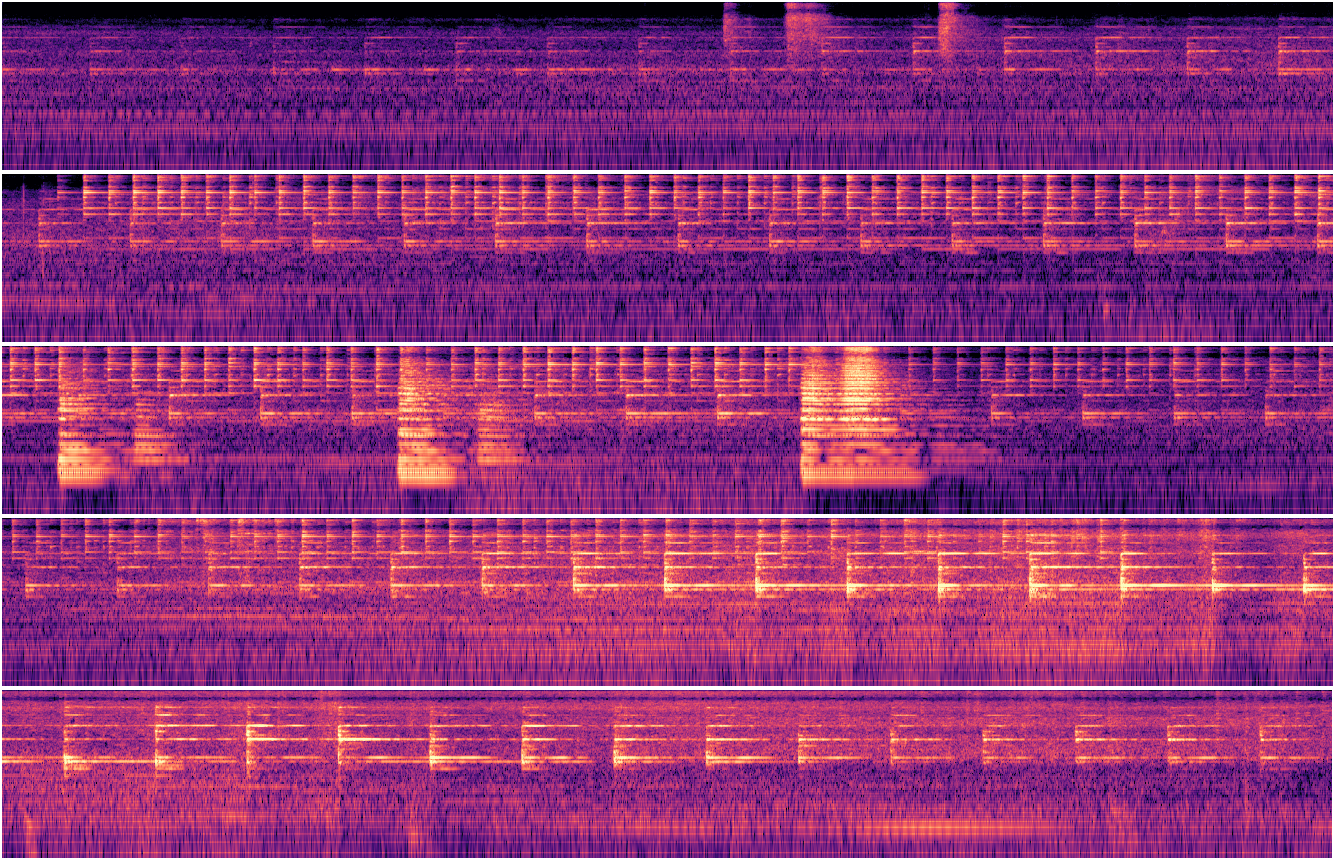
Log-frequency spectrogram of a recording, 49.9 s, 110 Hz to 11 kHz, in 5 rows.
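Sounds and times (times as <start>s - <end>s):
moving train rumble: 0.0s - 49.9s
locomotive horn blasts: 20.4s - 21.4s, 22.9s - 24.0s, 26.0s - 27.4s.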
